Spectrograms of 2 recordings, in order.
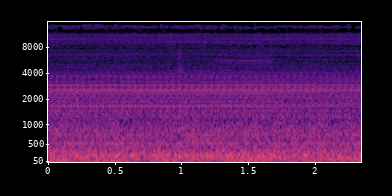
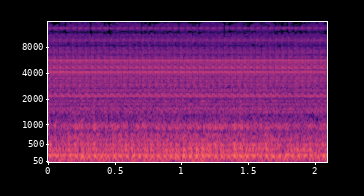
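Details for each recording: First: Cadillac Eldorado after HVAC blower motor replacement (old one wobbled and scraped), engine idling, fan on low, heard outside: quiet, even gentle hum, no rubbing or ticking; normal blower motor. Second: 1977 Cadillac Eldorado HVAC blower motor: a steady motor drone with a rhythmic wobbly, wavering hum instead of a clean whir, not grindy and not the high pitch of the AC compressor; worn blower motor bearings, replaced with a new motor.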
